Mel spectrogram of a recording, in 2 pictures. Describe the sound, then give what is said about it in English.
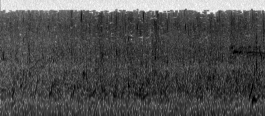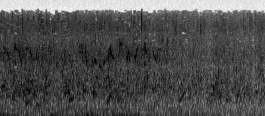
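Steady flowing stream water babbles and trickles continuously, a broad bright rush with small splashy bursts, moderately loud and alone with no voices. “just when you thought it was safe to go back in the water”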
